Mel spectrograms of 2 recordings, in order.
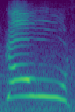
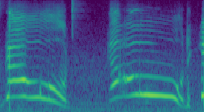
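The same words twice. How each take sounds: First: High prospector shout; old-timey miner. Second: High, loud prospector yell; old-timey miner voice. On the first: Pretend. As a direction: yell gold like a miner. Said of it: "old-timey miner voice". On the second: Shown as a demonstration. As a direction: shout it like a gold-mad miner. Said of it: "in your best, like, old-timey miner voice".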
